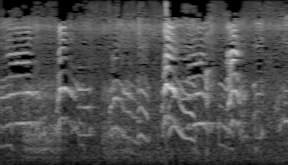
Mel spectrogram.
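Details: Three-week-old pit bull puppies cry in high, whining yelps that rise and fall in quick bursts.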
